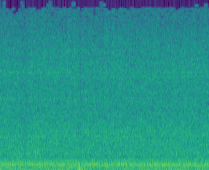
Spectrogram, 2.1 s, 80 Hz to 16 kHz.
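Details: Garage A/C unit at first startup of the season after winter, fan running: even steady whoosh over a smooth low compressor hum, no rattles or cycling, outlet air near 45°F; normal healthy running.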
